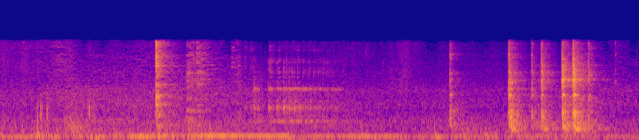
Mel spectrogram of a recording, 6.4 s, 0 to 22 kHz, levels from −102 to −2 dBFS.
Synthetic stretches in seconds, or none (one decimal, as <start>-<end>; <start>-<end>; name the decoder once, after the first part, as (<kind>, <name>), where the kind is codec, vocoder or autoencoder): none

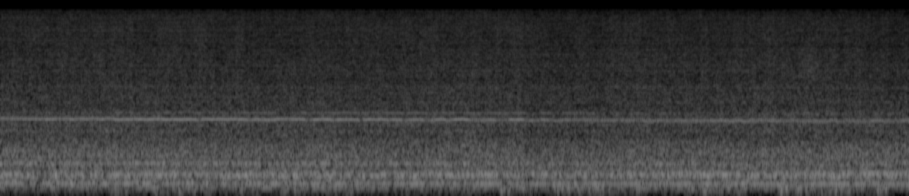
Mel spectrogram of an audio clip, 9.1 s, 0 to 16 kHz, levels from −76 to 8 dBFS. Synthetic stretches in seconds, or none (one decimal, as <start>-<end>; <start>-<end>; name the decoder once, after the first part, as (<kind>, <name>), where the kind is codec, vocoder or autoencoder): 6.9-7.5 (vocoder, BigVGAN v2)

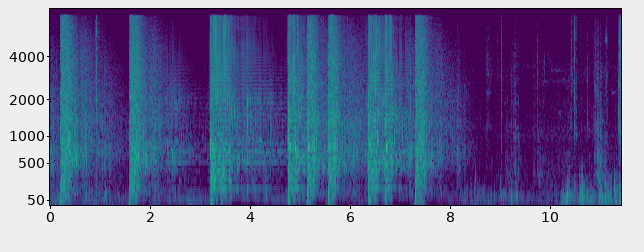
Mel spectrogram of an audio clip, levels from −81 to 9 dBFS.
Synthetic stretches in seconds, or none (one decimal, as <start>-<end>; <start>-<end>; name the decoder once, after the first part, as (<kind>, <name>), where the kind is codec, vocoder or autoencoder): 2.3-5.1 (vocoder, BigVGAN v2); 6.3-7.1

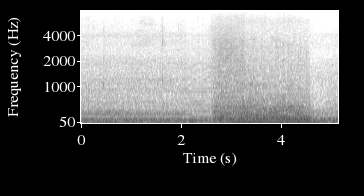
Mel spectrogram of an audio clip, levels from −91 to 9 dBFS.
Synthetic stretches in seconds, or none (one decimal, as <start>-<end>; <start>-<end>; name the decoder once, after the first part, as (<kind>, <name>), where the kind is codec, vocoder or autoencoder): 2.1-2.6 (vocoder, BigVGAN v2)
